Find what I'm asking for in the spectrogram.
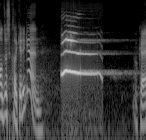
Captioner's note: meow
